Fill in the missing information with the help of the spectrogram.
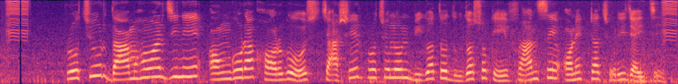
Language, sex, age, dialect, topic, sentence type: Bengali, female, 46-50, Western, agriculture, statement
